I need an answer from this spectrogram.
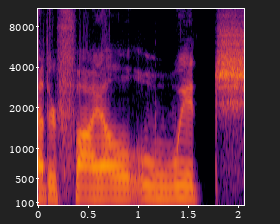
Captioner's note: speaking French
